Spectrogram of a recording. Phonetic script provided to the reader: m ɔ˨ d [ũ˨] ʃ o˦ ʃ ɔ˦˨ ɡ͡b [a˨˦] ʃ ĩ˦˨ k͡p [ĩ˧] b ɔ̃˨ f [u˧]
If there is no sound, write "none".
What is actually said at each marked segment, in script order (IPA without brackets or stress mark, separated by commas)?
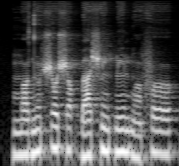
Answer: ũ˧, a˨˦, ĩ˧, o˧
